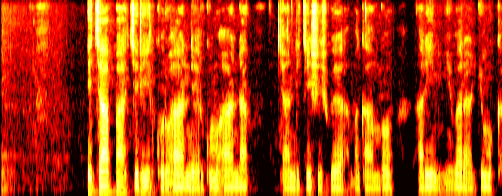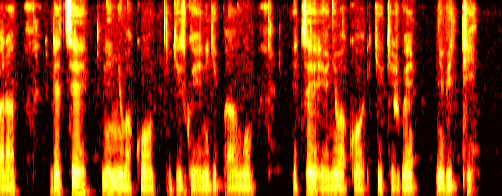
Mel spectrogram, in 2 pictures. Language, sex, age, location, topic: Kinyarwanda, male, 18-24, Nyagatare, government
